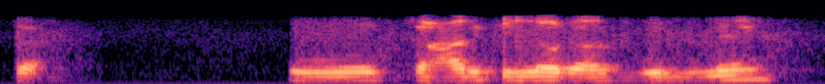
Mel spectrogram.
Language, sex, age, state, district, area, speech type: Hindi, male, 30-45, Madhya Pradesh, Harda, urban, conversation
